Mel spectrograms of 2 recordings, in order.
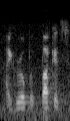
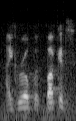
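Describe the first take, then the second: No difference in how they are said.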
